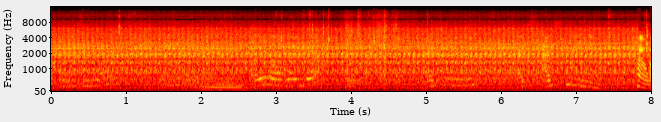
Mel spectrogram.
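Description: A small engine or motor running steadily with a fast, even beat, with faint voices under it.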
